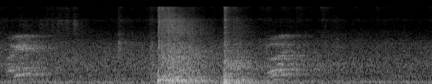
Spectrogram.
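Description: Two hard strikes, a double right knee, landing on Muay Thai pads in quick succession, the two smacks about two-thirds of a second apart.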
